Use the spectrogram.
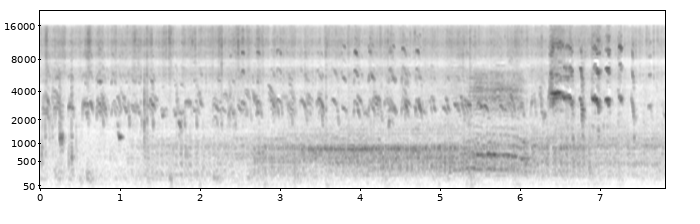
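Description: Several winter chicks, about forty days old, cluck and chirp close by in a busy, overlapping chatter, with soft rustling underneath and no talking.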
